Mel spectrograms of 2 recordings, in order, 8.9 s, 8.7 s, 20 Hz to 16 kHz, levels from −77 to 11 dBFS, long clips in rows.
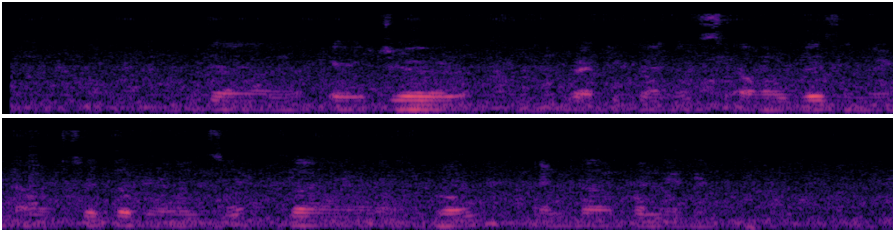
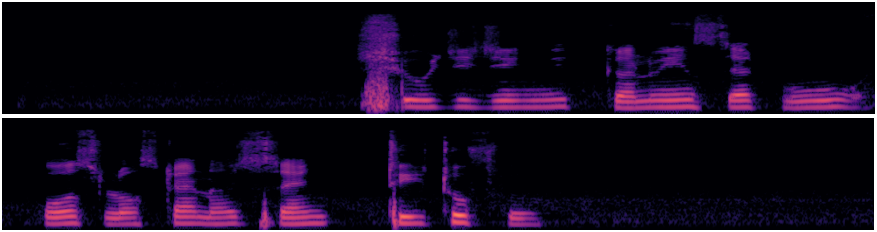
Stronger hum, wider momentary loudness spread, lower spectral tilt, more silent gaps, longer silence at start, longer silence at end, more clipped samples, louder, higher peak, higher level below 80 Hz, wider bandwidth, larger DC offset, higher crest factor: neither; first, 14 LU vs 11 LU; about the same, -6 dB/octave vs -5.5 dB/octave; neither; second, 0.05 s vs 1.8 s; second, 0 s vs 1.7 s; neither; second, -39 LUFS vs -29 LUFS; second, -16 dBFS vs -10 dBFS; about the same, -66 dBFS vs -70 dBFS; about the same, 11.5 kHz vs 11.5 kHz; neither; about the same, 22 dB vs 20 dB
